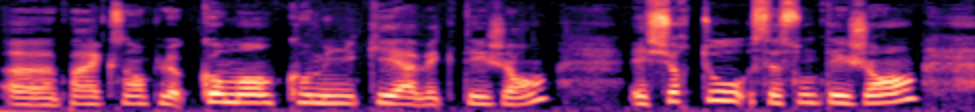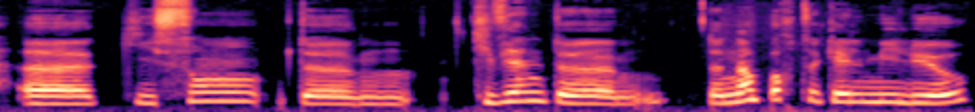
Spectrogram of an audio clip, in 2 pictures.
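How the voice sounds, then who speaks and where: A woman's fairly high, dark, mellow voice in a Chinese accent, very slow with ordinary pitch variation, on a very clean recording with a silent background and a dry, close sound with no echo. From China. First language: Chinese (speaking French). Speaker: French language YouTuber. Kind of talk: channel introduction to camera. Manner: casual with frequent hesitations.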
